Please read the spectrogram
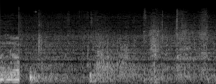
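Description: A short spoken word, then a few soft, scattered knocks and shuffles of people moving about on a hard floor.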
